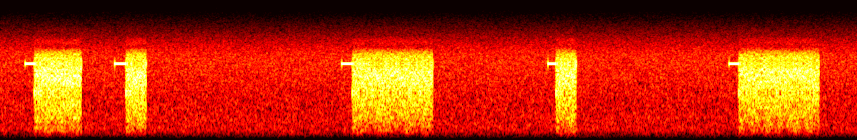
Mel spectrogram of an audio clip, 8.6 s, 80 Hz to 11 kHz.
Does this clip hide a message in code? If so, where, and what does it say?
Yes: ACARS aircraft data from 0.3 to 8.2 s, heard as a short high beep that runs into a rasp, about 2400 baud, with radio hiss.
